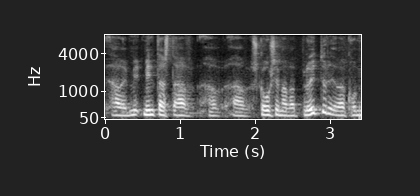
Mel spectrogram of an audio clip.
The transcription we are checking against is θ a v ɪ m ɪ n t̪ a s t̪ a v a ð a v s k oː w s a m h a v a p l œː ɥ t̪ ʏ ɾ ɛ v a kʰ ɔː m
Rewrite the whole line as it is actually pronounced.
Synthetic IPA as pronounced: h a v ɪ m ɪ n t̪ a s t̪ a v a v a v s k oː w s ɛ m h a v a p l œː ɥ t̪ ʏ ɾ ɛ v a kʰ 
